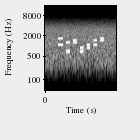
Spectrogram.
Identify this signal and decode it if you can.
Multi-frequency trunk signalling (R1, as on North American trunks), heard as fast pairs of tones, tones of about 70 ms, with phone line noise. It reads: KP 40139 ST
